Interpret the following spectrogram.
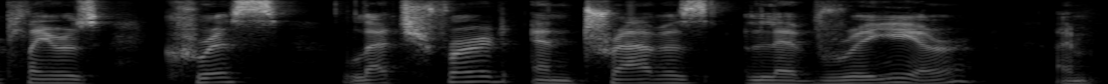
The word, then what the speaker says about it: Levrier: chris lechferd and travis levreyer i'm i hope i'm pronouncing this correctly le vrier like my last name is also le if you didn't know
